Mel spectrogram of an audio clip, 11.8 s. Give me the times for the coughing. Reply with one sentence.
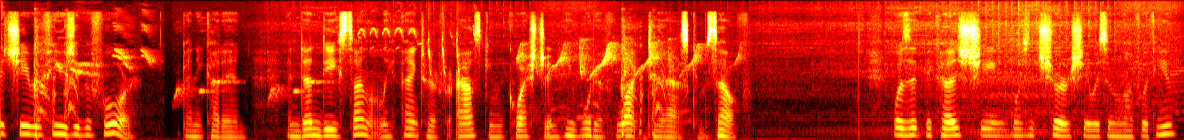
The coughing can be heard from 0.3 to 0.9 s and from 6.2 to 6.8 s.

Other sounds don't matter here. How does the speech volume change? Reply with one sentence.
The loudness of the talking stays about the same.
